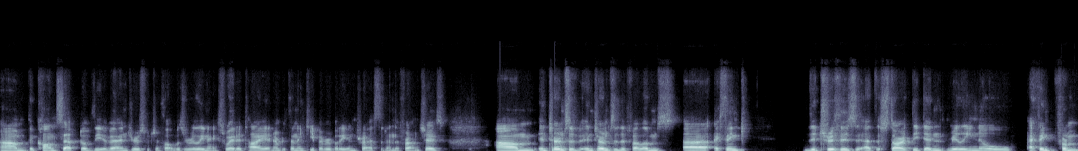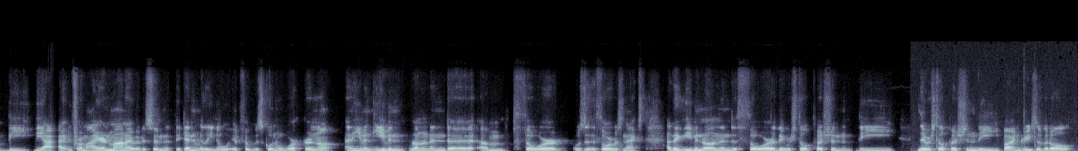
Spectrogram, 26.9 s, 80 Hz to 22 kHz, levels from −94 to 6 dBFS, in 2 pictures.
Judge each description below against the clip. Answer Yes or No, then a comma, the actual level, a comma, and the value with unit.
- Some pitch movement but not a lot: No, narrow, 1.6 semitones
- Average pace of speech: No, fast, 230 wpm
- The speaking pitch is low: Yes, low, 105 Hz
